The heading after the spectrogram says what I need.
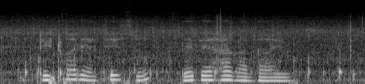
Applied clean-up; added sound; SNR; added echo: none; Boiling; 12 dB; none.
